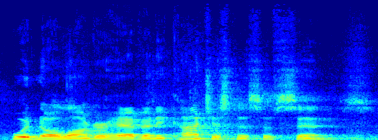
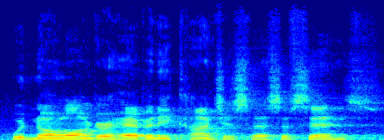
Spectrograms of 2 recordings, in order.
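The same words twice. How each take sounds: First: It is read as a statement. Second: It is read as a question.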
